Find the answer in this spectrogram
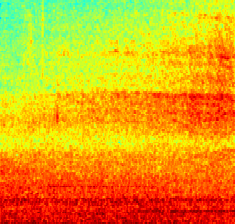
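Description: Loud, steady road traffic noise from passing vehicles.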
